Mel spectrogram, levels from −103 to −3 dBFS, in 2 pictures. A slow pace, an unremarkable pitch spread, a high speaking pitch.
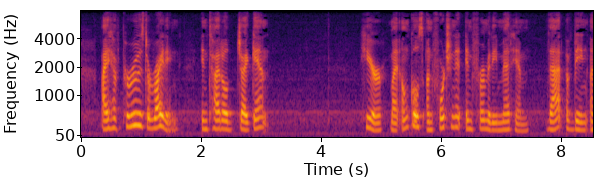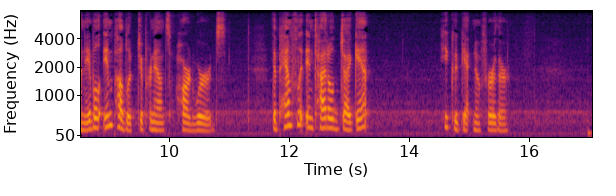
Yes: slow, 125 wpm; average, 4.4 semitones; high, 195 Hz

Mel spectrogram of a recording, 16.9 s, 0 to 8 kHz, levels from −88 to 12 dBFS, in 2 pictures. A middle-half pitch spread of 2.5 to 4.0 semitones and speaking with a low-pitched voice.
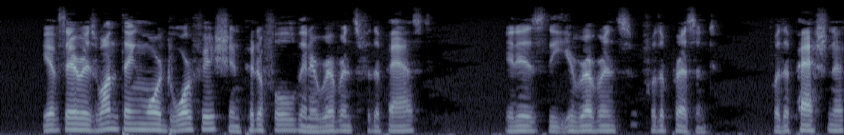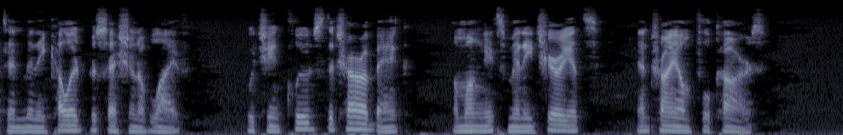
Yes: average, 3.4 semitones; low, 110 Hz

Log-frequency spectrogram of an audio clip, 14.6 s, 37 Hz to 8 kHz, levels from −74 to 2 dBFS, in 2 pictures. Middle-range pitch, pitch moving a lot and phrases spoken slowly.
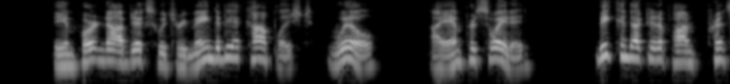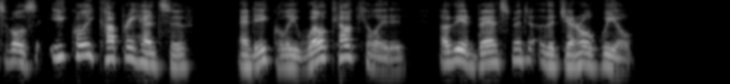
Yes: medium, 150 Hz; wide, 7.1 semitones; slow, 120 wpm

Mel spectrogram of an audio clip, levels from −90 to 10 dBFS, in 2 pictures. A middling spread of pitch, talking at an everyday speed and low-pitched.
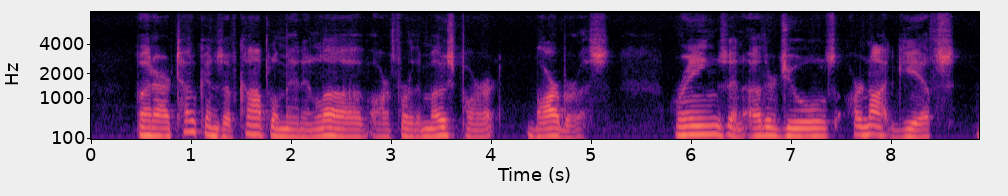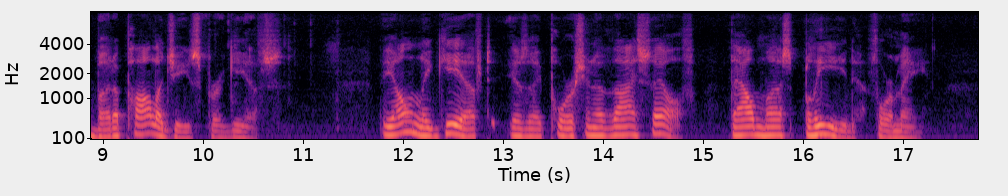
No: average, 3.3 semitones; slow, 125 wpm; low, 130 Hz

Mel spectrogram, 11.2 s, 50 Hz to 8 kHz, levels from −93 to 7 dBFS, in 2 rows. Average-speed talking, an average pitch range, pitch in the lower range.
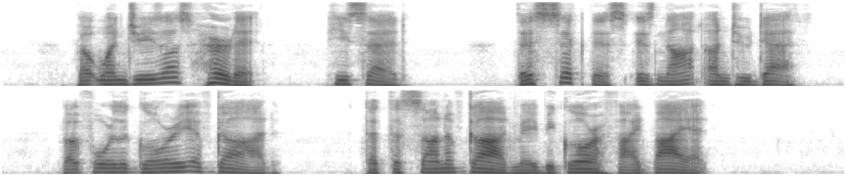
Yes: average, 160 wpm; average, 3.7 semitones; low, 120 Hz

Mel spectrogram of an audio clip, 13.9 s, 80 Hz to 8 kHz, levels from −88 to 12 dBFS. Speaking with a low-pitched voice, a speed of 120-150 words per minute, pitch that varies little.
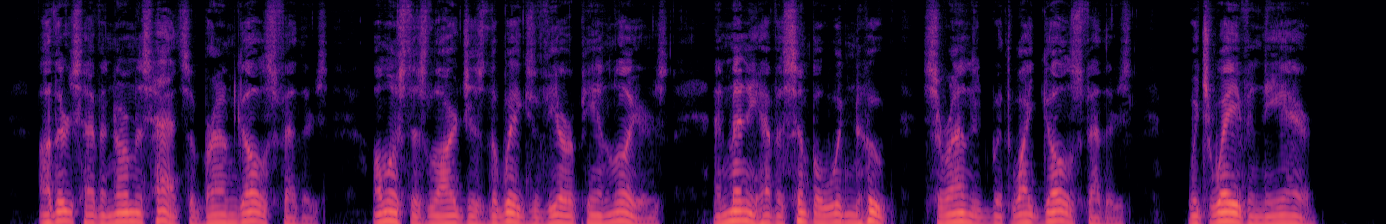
No: low, 100 Hz; average, 145 wpm; average, 3.7 semitones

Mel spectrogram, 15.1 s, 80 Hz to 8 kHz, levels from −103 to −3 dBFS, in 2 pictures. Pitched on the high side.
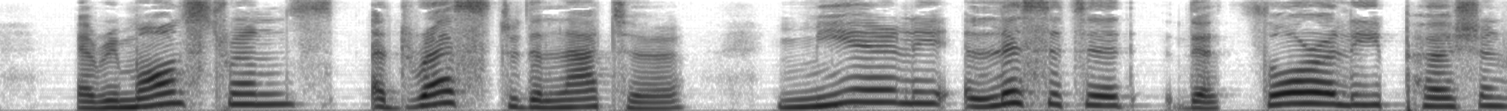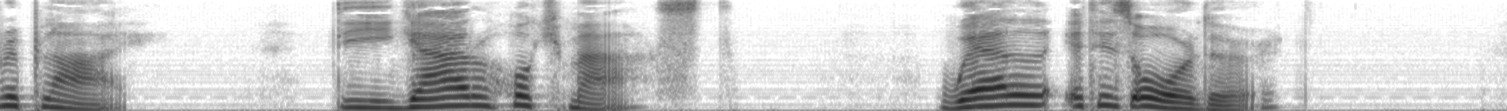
Yes: high, 220 Hz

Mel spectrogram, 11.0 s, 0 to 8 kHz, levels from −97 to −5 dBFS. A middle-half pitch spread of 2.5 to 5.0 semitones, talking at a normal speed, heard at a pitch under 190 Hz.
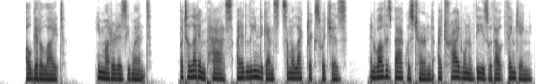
Yes: average, 3.5 semitones; average, 185 wpm; medium, 140 Hz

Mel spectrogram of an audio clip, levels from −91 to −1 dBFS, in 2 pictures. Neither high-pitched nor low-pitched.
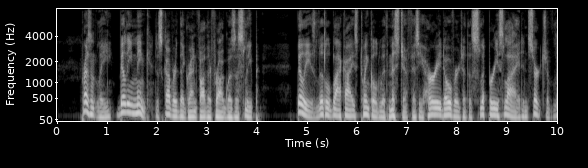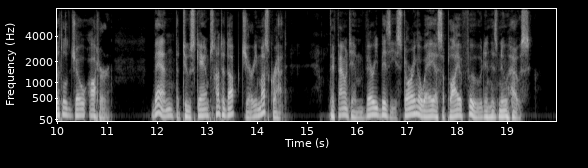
No: low, 110 Hz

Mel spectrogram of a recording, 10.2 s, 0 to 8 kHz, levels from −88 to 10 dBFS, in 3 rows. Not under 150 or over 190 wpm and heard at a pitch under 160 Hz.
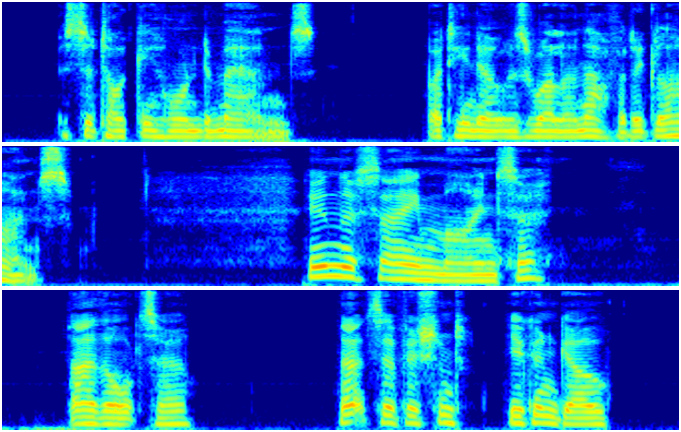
No: average, 140 wpm; low, 135 Hz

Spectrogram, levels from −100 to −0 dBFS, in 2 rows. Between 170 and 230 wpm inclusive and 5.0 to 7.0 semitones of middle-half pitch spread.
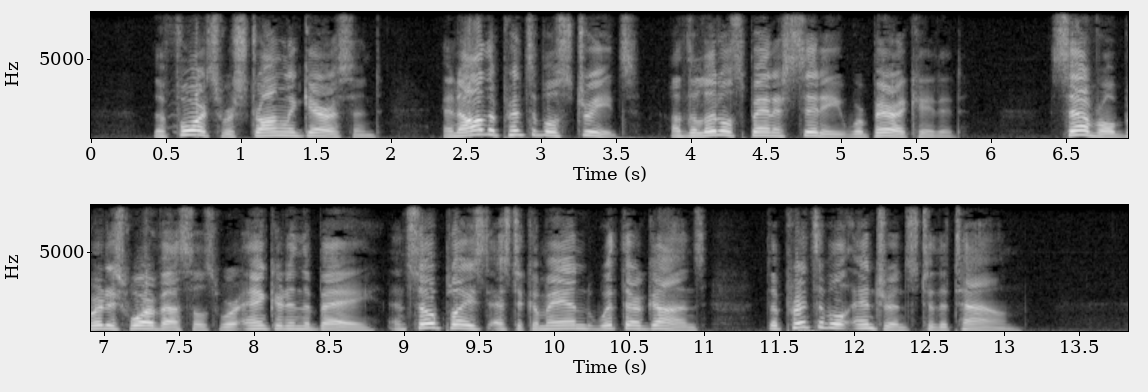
Yes: average, 180 wpm; wide, 5.4 semitones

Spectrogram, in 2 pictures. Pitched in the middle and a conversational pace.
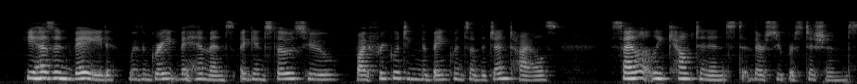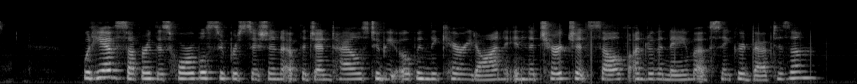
No: high, 245 Hz; average, 160 wpm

